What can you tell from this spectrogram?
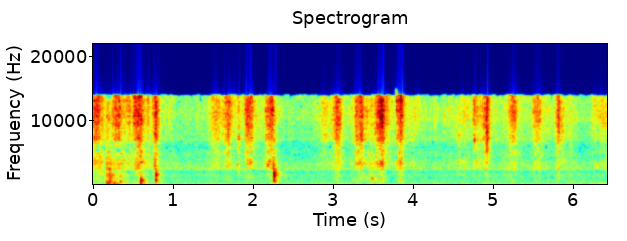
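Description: Kitchen clatter: a few sharp knocks of utensils and dishes being handled at a counter, three quick ones in the first second and another a couple of seconds later, over a steady low hum.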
